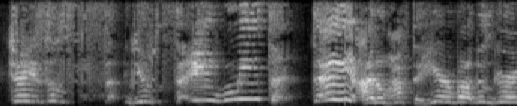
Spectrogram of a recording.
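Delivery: a shouted, tearful thank-you to Jesus; overjoyed cry to Jesus. Retold or imitated. Thanking Jesus in her mind.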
